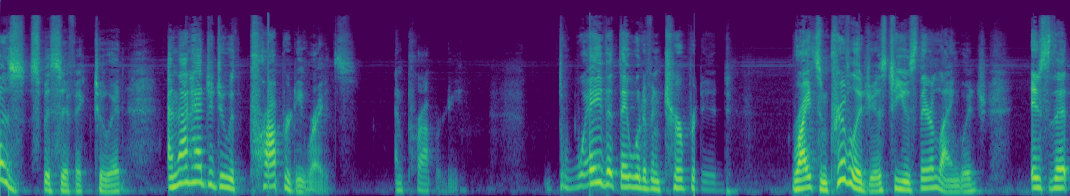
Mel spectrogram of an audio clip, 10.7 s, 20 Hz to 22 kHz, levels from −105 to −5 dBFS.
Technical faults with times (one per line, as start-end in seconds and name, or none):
2.68 block of digital silence
3.36-5.90 sudden gain jump
6.94-7.27 sudden gain jump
